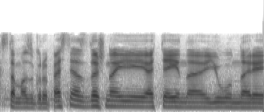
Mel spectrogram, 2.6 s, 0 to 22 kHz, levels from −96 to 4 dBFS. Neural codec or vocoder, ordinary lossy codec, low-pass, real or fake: none; MP3, 64 kbps; 7.2 kHz; real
